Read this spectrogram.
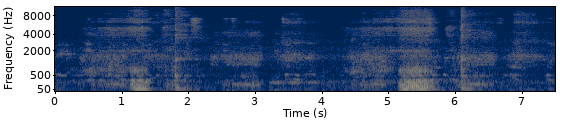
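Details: Real night recording of an adult man snoring in sleep: low rattling snores with each breath in, against steady background hiss. Snoring.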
